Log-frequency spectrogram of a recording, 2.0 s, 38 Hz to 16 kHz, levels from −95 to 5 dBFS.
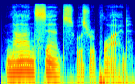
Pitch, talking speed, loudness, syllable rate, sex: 90 Hz, 90 wpm, -20 LUFS, 3.2 syllables/s, male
